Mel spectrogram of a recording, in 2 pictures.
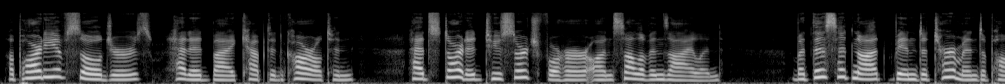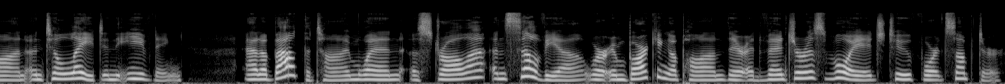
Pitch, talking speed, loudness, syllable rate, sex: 235 Hz, 135 wpm, -17 LUFS, 4.3 syllables/s, female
